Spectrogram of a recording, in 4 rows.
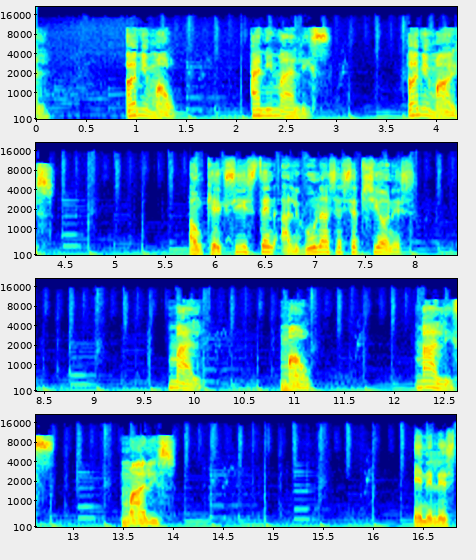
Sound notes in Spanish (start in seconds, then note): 2.9 español; 3.6 espanhol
